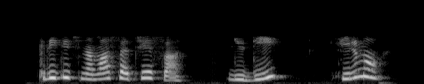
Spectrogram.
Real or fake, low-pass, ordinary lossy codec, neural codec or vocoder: real; 3.6 kHz; none; none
